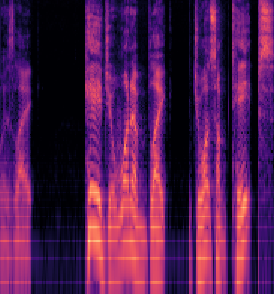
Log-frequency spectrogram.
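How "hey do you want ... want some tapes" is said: put-on fairly broad Newcastle Geordie accent. Retelling what a guy who popped out said, in a new Geordie accent. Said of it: "in a very sort of new, new Geordie accent, like a Newcastle accent".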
